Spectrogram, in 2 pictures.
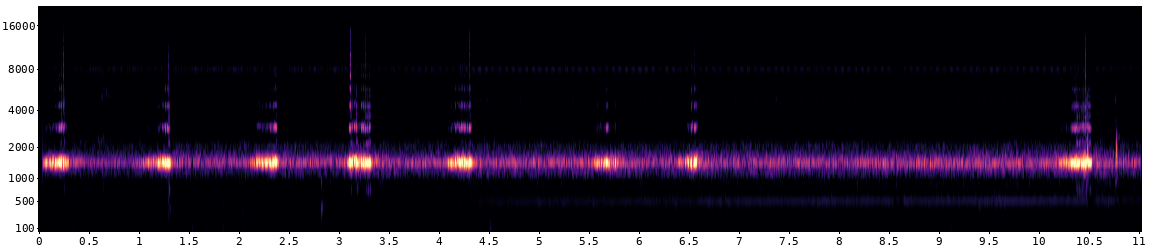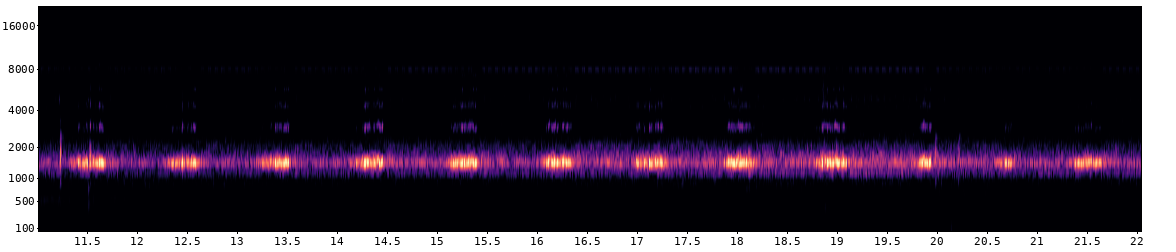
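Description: A steady high electronic tone with a louder beep repeating about once a second, the beeps pausing for a few seconds midway, heard over a video-call connection with a faint electrical hum beneath.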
